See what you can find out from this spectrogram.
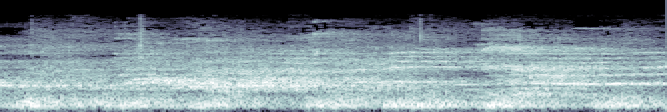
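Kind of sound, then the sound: crowd, basketball crowd cheering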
